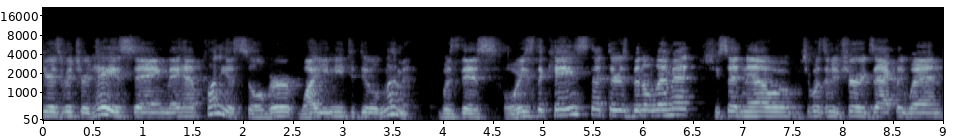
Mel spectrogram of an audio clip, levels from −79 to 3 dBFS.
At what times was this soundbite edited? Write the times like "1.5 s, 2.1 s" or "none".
3.9 s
